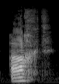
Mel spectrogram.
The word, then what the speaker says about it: acht: and a labial affricate acht which means eight has a velar fricative and ich which means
